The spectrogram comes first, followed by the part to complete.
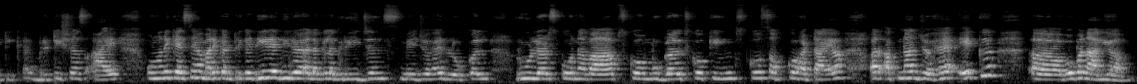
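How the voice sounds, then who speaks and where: A woman's voice: high-pitched, roomy sound, recorded from a distance. A woman teacher giving a recorded history lesson, explaining patiently and often checking in with "ठीक है". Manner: explains slowly, repeating points with "ठीक है".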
